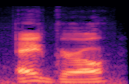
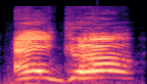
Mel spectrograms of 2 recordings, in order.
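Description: First: The words are said at a calm, normal volume. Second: The words are said at a loud, forceful volume. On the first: A normal first greeting. "Imagine my tone of voice. When I say" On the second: The greeting is repeated more aggressively, as if in all caps. "I put it all caps"

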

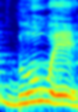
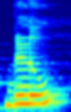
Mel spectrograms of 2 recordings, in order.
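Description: First: The final E is pronounced as an extra sound. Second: The word ends on the U with no E. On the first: The speaker calls it wrong. "Nunca blue. Não faça isso" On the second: The speaker calls it right. "É só U mesmo"

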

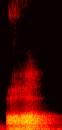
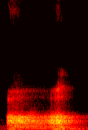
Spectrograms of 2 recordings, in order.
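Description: First: The pitch rises sharply. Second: The pitch stays low and subdued. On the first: "第二声は急激にぐっと上がるですね。" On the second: "第三声は起伏を抑える。"

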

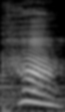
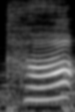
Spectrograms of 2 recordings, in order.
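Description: First: The syllable is said with a falling tone. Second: The syllable is said with a high tone. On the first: It politely acknowledges or agrees. "คำว่าค่ะเป็นเสียงโทมีความหมายเป็นการขานรับ" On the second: It marks a question. "คำว่าคะเป็นเสียงตรีมีความหมายเป็นคำถาม"

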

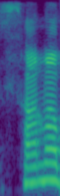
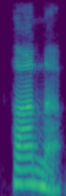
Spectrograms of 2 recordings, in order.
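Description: First: The first consonant is a plain s sound. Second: The first consonant is a th sound. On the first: The speaker calls it wrong. "সানা বলবেন, কিন্তু এটা কিন্তু সানা না" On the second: The speaker calls it right. "জিহ্বার আগা উপরের দাঁতের আগা, এখানে যুক্ত করলেই এই অক্ষরটা উচ্চারিত হবে"

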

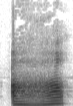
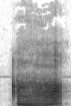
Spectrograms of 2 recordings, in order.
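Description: First: The pitch dips low, then rises. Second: The same.

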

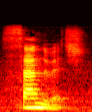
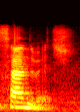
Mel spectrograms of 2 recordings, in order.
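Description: The two takes are said the same way.

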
